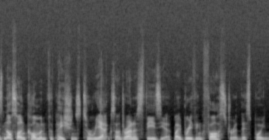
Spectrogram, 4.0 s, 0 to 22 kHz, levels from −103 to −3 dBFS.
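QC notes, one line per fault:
Throughout: low bit depth with noise shaping. A steady, thin hiss sits roughly 30 dB below the speech and climbs sharply toward the top of the band, which fits a 9-bit signal whose rounding error has been fed back and pushed up in frequency.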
